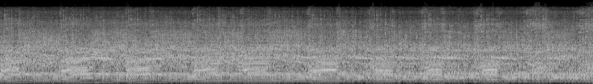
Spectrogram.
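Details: Earth auger's small two-stroke, after carburetor repair with a sprayer carburetor part, buzzes and rises and falls smoothly with the throttle, running cleanly without stalling; normal running under throttle.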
